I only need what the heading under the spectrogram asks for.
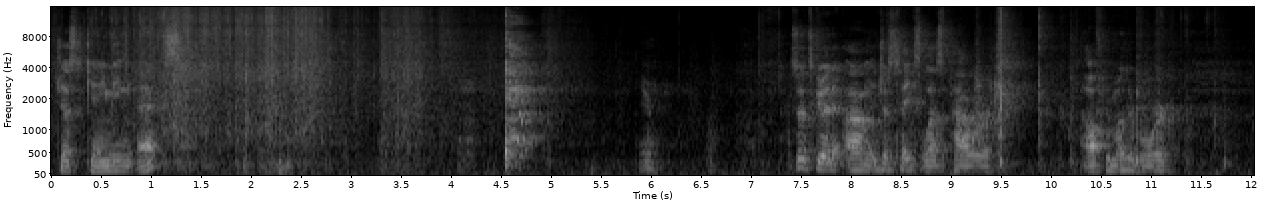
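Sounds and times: plastic wrap crinkling: 0.0s - 5.2s
sudden cough: 4.5s - 5.1s.

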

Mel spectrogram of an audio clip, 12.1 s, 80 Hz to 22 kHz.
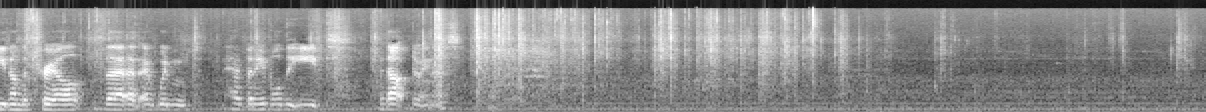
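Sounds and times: plastic bag crinkling: 0.0s - 12.0s
steady low hum: 0.0s - 12.0s.

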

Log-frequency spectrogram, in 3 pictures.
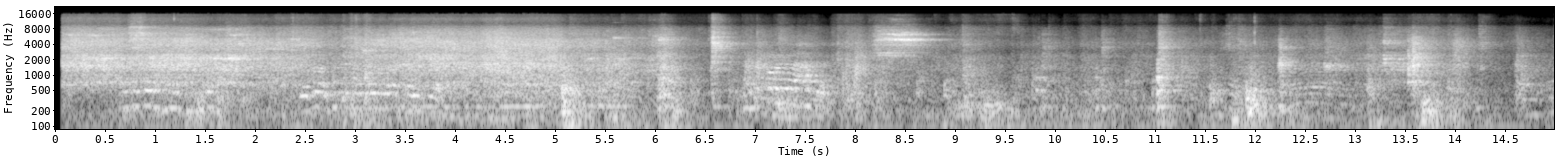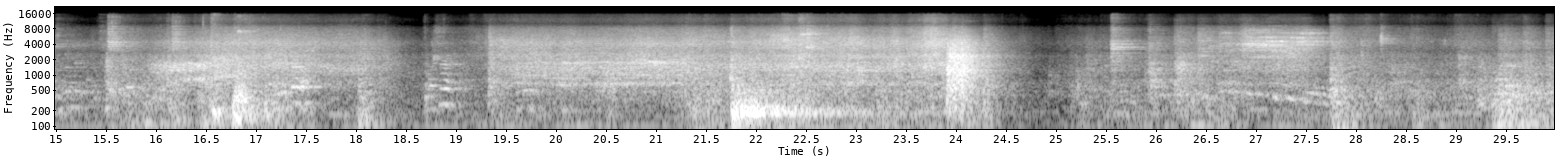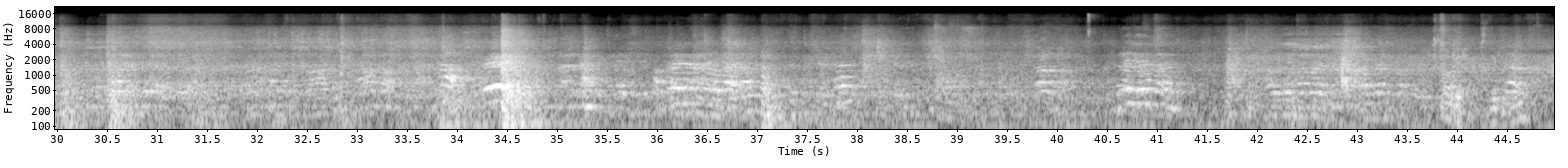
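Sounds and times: room noise: 0.1s - 44.9s.

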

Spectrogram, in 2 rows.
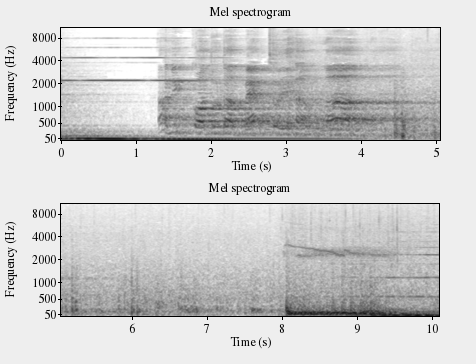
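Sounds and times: high tone gliding down: 0.0s - 5.5s
thunderclap rumbling: 0.4s - 10.0s
steady rain: 1.5s - 10.0s.

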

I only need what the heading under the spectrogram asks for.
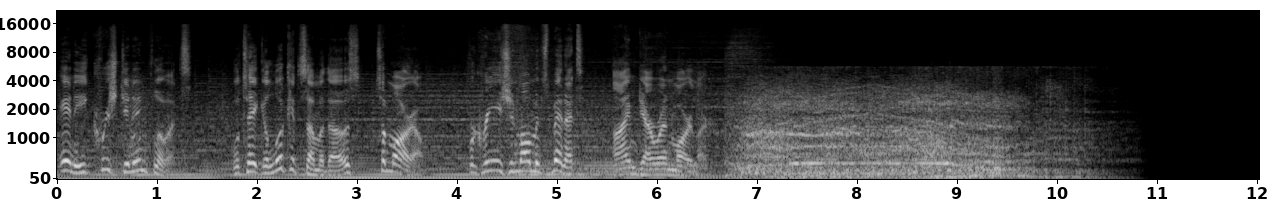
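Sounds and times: loud roar: 6.6s - 10.9s.

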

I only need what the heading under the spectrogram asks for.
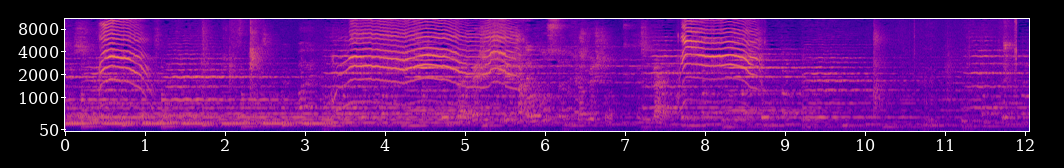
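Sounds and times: soft background music: 0.0s - 12.0s
kitten meowing: 0.3s - 1.1s, 3.3s - 6.0s, 7.4s - 8.8s.

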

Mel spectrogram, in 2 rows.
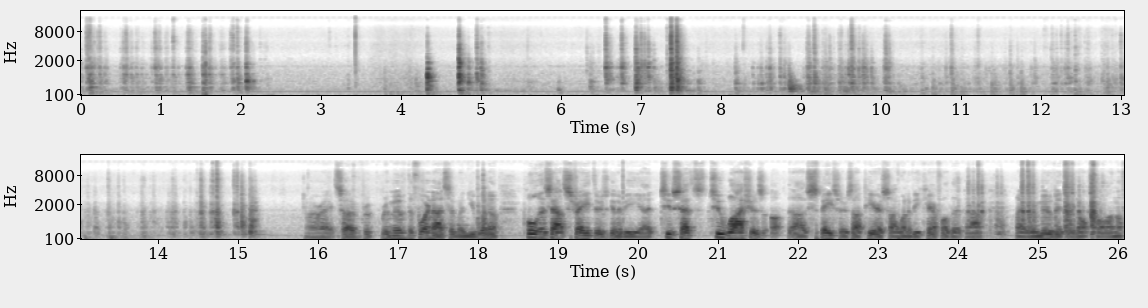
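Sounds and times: faint low hum: 0.0s - 26.0s
metal clicks and knocks: 6.3s - 15.3s.

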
